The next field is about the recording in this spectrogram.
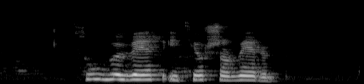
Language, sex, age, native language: Icelandic, female, 40-49, Icelandic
